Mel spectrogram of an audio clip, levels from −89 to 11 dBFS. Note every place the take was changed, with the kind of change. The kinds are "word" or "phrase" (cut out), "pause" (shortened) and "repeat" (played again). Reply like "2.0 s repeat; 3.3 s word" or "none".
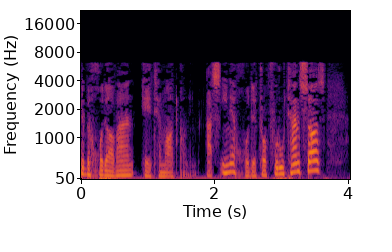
2.1 s word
